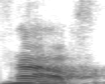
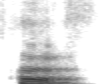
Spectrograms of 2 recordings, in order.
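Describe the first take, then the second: First: The word has its full vowel. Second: The word is short with a schwa vowel. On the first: "That's how we say like I have a book" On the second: "a short version, which is more of a schwa"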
